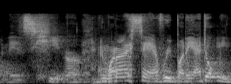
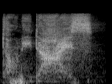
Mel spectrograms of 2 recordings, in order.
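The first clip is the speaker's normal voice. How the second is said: whispered; slower than usual. Real, not acted. Whispered sad reveal.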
